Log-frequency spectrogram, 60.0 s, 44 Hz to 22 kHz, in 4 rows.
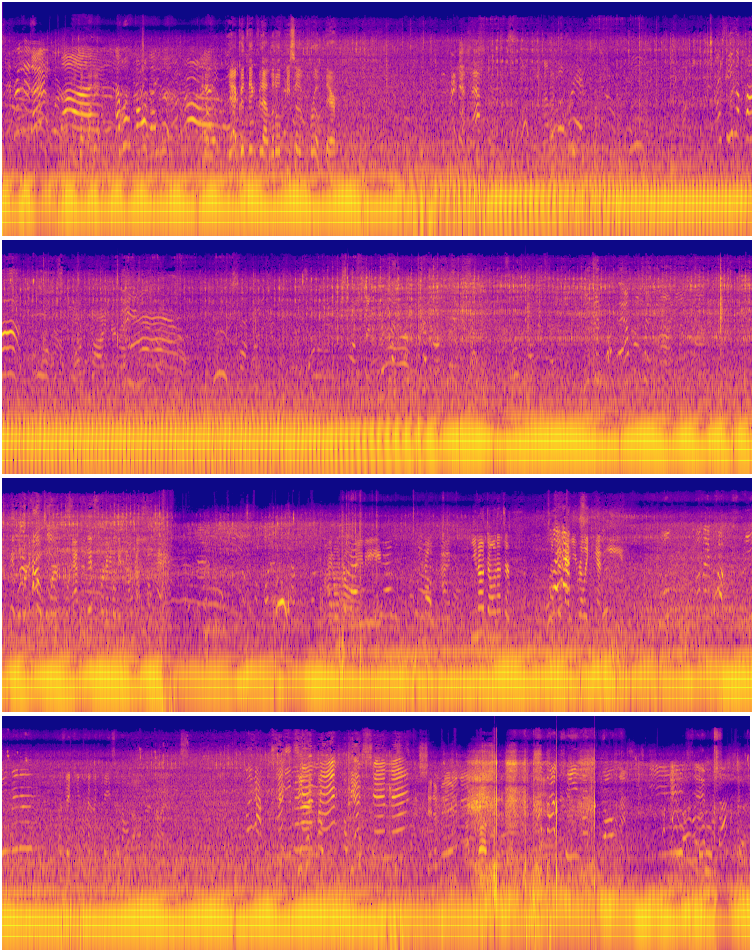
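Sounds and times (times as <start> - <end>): tractor engine running: 0.0 - 59.9.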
